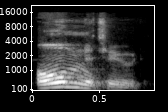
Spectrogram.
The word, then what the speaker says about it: omnitude: refer to it as omnitude meaning all that is and i like pronouncing it with that word ohm because that is the primal sound of the universe so people may think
